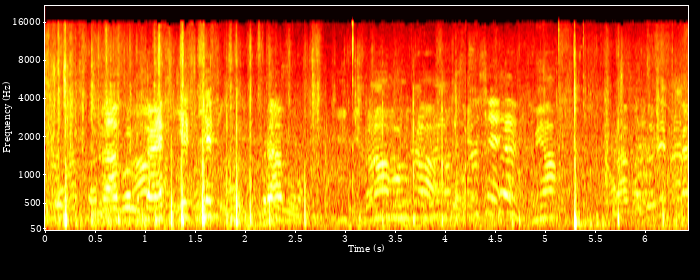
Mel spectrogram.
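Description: Men's voices calling out at a football match, with no clear words, and a few sharp knocks. The loudest knock comes about five seconds in.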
